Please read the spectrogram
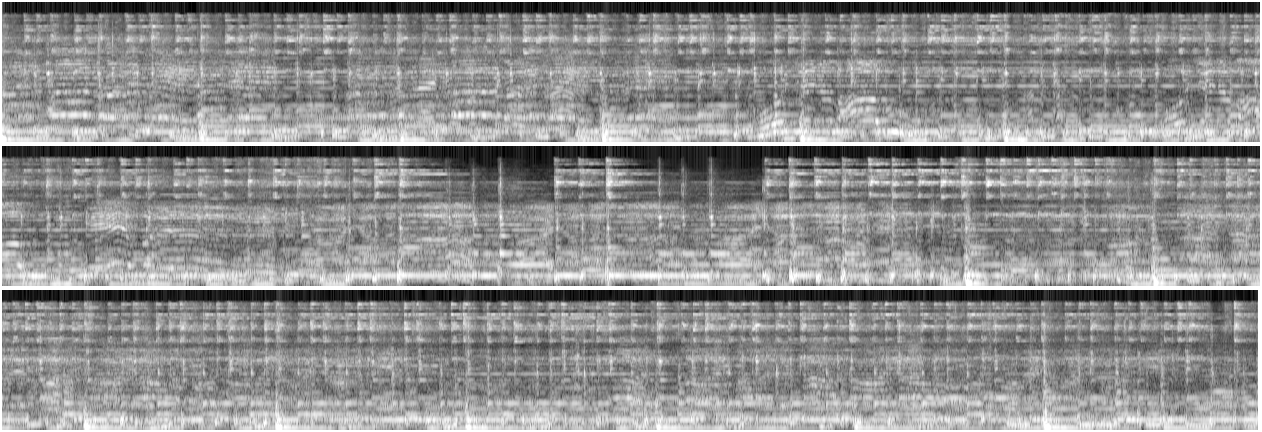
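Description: Live Marathi devotional bhajan music: a harmonium holds steady notes while pakhawaj and tabla play a running rhythm. A voice sings at the start and again about ten seconds in.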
